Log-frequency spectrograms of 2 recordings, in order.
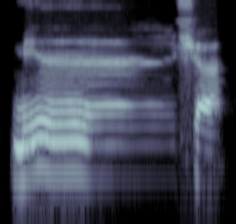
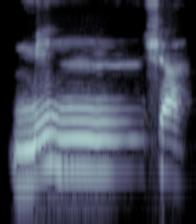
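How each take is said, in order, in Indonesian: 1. Bunyi n-nya samar dan disengaukan ke arah sh. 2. Bunyi n-nya diucapkan jelas dan penuh. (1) "tapi minsya. Ya, dibaca samar" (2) "Bukan dibaca minsya"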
